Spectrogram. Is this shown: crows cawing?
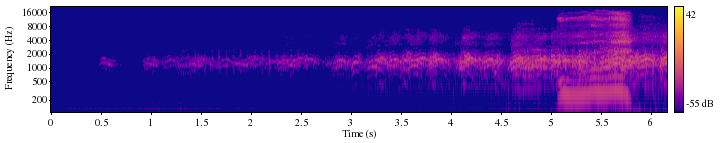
yes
